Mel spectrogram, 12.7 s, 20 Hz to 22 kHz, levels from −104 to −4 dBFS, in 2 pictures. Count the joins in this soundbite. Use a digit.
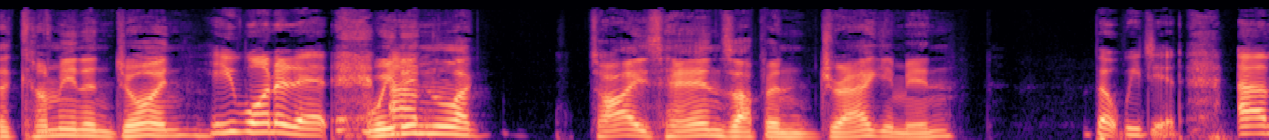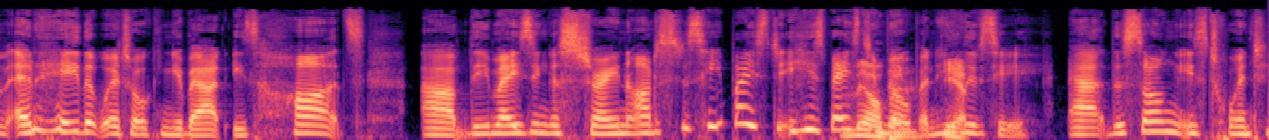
0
